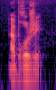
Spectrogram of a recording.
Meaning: past participle of abroger
- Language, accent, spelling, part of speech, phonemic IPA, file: French, France, abrogé, verb, /a.bʁɔ.ʒe/, LL-Q150 (fra)-abrogé.wav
